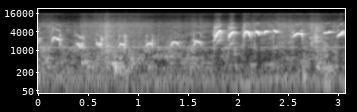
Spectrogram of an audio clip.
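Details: Trilling ngeriwik song of a greater green leafbird, meant to rouse other leafbirds into aggressive, frequent singing; hurried chattering notes building into a fast run of bright, high chirps, with a constant hum behind.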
